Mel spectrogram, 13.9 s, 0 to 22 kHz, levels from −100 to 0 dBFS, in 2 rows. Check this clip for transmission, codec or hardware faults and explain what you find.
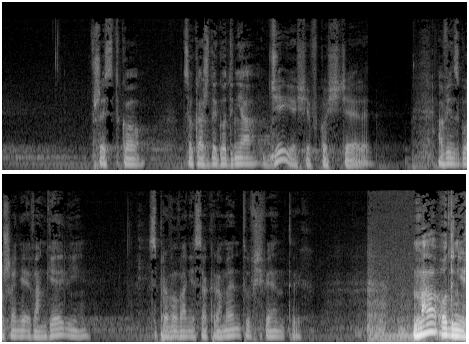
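Two sudden gain jumps are audible. From 5.48 to 6.15 s the level drops by about 11 dB, and from 12.45 s to the end it rises by about 19 dB. Each step lands from one sample to the next, with the background noise shifting along with the sound, and most likely comes from a gain setting applied without a ramp. On a waveform the envelope steps abruptly; a spectrogram shows every band brightening or dimming at once along a sharp vertical edge.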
